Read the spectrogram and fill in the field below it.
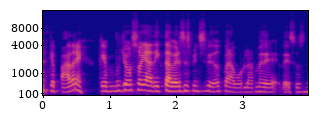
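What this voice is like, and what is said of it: Usual voice. Nothing is said of it.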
